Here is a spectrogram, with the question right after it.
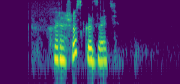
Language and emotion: Russian, positive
